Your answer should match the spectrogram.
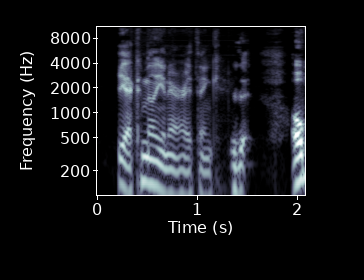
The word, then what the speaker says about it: Chamillionaire: A Millionaire right yeah Chamillionaire I think is it oh my god I've been saying his name wrong since that song came out it's not Char millionaire it's Chamillionaire okay I I might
